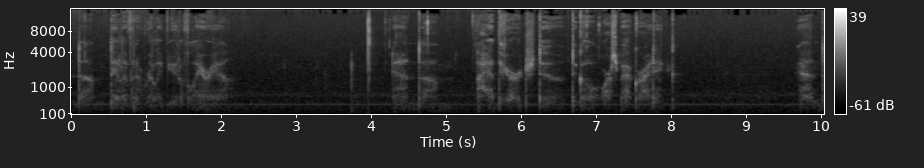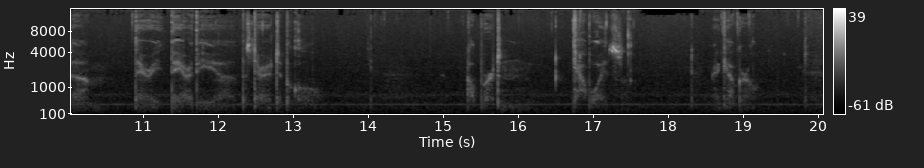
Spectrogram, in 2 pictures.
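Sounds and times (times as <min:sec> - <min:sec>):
person whispering: 0:00.0 - 0:02.2, 0:04.3 - 0:08.1, 0:09.7 - 0:13.4, 0:15.3 - 0:17.5, 0:18.6 - 0:19.2
faint steady hum: 0:00.0 - 0:20.0.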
